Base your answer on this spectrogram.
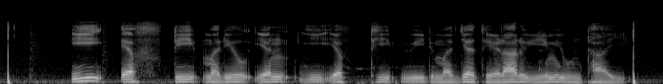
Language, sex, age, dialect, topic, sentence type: Telugu, male, 51-55, Telangana, banking, question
